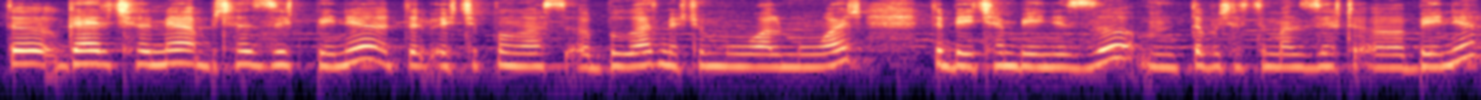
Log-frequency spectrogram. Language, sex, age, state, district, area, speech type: Kashmiri, female, 18-30, Jammu and Kashmir, Anantnag, urban, spontaneous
